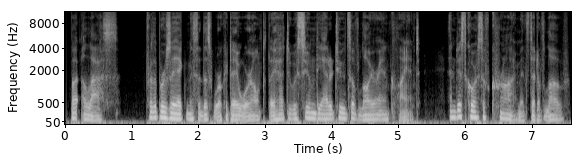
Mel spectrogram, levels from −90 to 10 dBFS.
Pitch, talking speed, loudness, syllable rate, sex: 100 Hz, 205 wpm, -19 LUFS, 6.4 syllables/s, male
